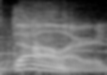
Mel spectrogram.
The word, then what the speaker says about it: Dollar: It's dollar. Dollar. Dollar. Huh? It rhymes with color.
